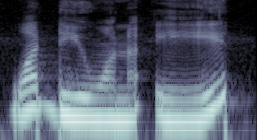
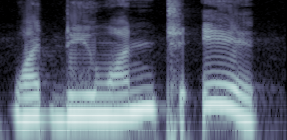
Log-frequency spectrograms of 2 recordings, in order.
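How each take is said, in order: First: The words 'want to' are reduced to 'wanna'. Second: The words 'want to' are said in full.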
